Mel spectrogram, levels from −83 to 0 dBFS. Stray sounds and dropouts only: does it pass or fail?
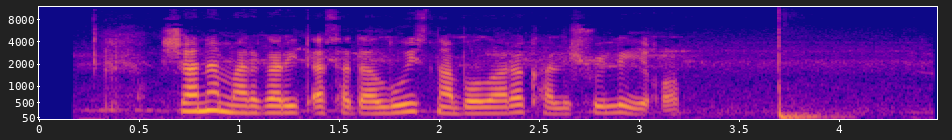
fail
